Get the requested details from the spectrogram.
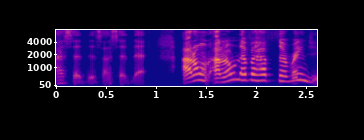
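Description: A woman with a New York accent speaks with very wide pitch swings, recorded very cleanly against a silent background with a dry, close sound and no echo. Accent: New York City. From New York City, Harlem. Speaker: singer and rapper. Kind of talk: casual interview.

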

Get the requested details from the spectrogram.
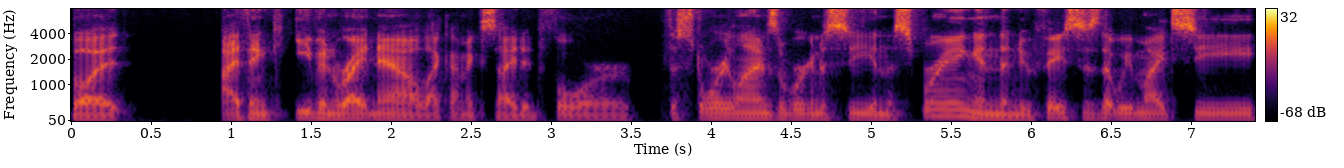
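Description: Over a quiet background, a man with a normal speaking voice talks at a moderate pace, his medium pitch held at fairly even intonation. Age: 20s. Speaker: baseball beat reporter. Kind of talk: casual chat.

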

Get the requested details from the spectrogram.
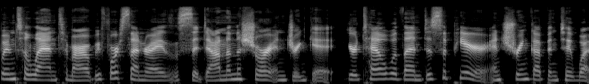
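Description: The pitch moves in an ordinary way. It is a natural reading voice.

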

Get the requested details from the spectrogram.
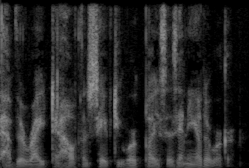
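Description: Talking very fast with vocal fry, a man with a Canadian Prairie accent comes through in a dry, close sound with no echo. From Saskatchewan, Canada. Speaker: provincial agriculture minister.

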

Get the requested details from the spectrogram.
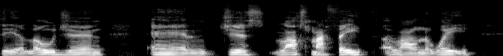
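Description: An unremarkable speaking voice with an American accent, dry and close with no echo, on a very clean recording with a silent background. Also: man. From US, grew up in urban housing projects. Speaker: conservative political podcaster. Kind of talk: debate.

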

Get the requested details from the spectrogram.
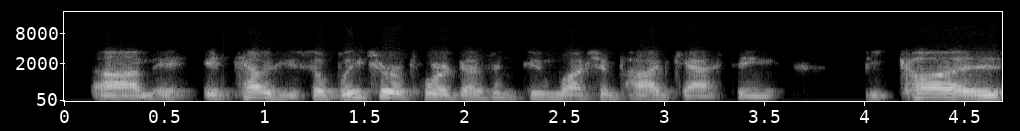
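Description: Delivered at a moderate pace with ordinary pitch variation, this is a normal speaking voice with an American accent. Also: man. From Washington DC. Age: 30s. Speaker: podcast network founder and former sports journalist. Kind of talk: interview conversation.

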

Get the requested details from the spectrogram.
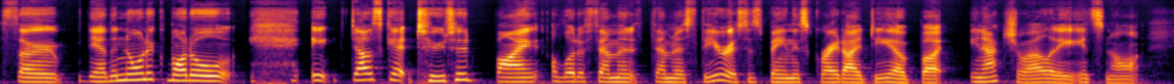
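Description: Fairly low in pitch, a woman with an Australian accent talks at a moderate pace with lively intonation, on a very clean recording with a silent background. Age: 20s. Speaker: sex worker and writer. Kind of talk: interview.

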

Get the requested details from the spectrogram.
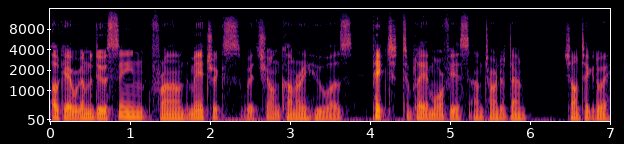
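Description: A man speaks with an Irish accent at a medium pitch. The recording is very clean, with a silent background. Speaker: podcast host. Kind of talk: comedic interview.

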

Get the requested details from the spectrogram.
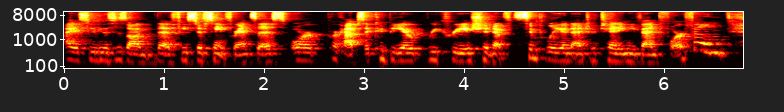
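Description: A woman with a Canadian accent, very wide pitch swings and a somewhat breathy voice, on a very clean recording with a silent background. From Canada, Ottawa. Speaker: professor. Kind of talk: interview.

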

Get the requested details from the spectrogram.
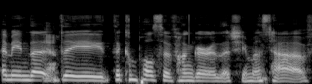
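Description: Medium in pitch with ordinary pitch variation, the woman has an ordinary speaking voice. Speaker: podcast host. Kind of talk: casual chat.

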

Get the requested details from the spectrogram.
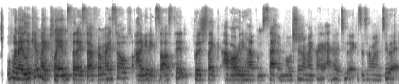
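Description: Over noticeable background noise, a woman with an American accent speaks at a very fast pace with a fairly low pitch and big swings in loudness. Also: ordinary pitch variation, hardly any pauses. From Virginia. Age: 20s. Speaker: adult film performer. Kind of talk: casual chat. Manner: animated.

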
